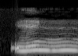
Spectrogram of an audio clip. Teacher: Di sini terjadi karena ada huruf dan tasydid ketika membaca harus didengunkan antara 2 sampai 3 harakat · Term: gunnah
